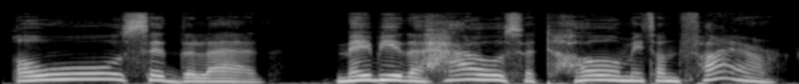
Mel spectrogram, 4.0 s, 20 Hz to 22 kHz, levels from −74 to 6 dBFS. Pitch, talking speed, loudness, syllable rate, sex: 205 Hz, 180 wpm, -16 LUFS, 4.0 syllables/s, male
